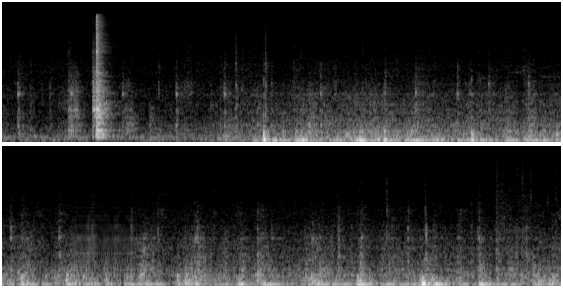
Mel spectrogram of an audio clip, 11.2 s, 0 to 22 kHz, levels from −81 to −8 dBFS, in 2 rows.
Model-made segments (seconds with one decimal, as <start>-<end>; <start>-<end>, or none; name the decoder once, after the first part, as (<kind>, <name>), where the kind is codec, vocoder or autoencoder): 6.3-6.9 (vocoder, Vocos)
